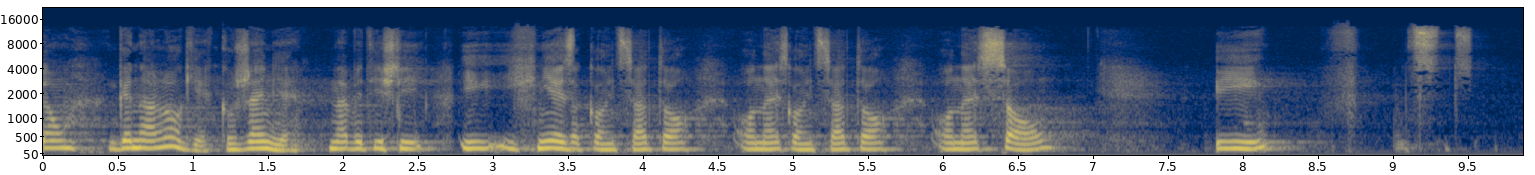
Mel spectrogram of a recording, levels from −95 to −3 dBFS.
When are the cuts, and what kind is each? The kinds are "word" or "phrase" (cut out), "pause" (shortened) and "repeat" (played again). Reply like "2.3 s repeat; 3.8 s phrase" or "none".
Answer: 2.7 s pause; 3.5 s word; 4.9 s repeat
